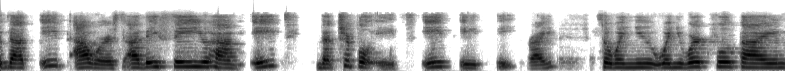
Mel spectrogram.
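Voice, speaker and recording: A woman's voice: medium pitch, darkish tone. Chatty giggly woman from the Philippines, co-host on a lo-fi video call. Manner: giggly, chatty, many fillers. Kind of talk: casual live chat.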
